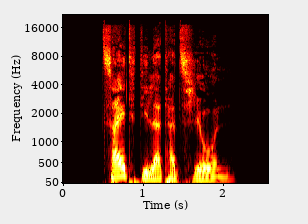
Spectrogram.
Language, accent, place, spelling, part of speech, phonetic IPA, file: German, Germany, Berlin, Zeitdilatation, noun, [ˈt͡saɪ̯tdilataˌt͡si̯oːn], De-Zeitdilatation.ogg
- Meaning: time dilation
